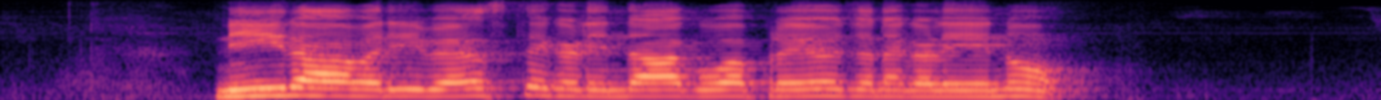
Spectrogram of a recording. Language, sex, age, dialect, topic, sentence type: Kannada, male, 25-30, Coastal/Dakshin, agriculture, question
